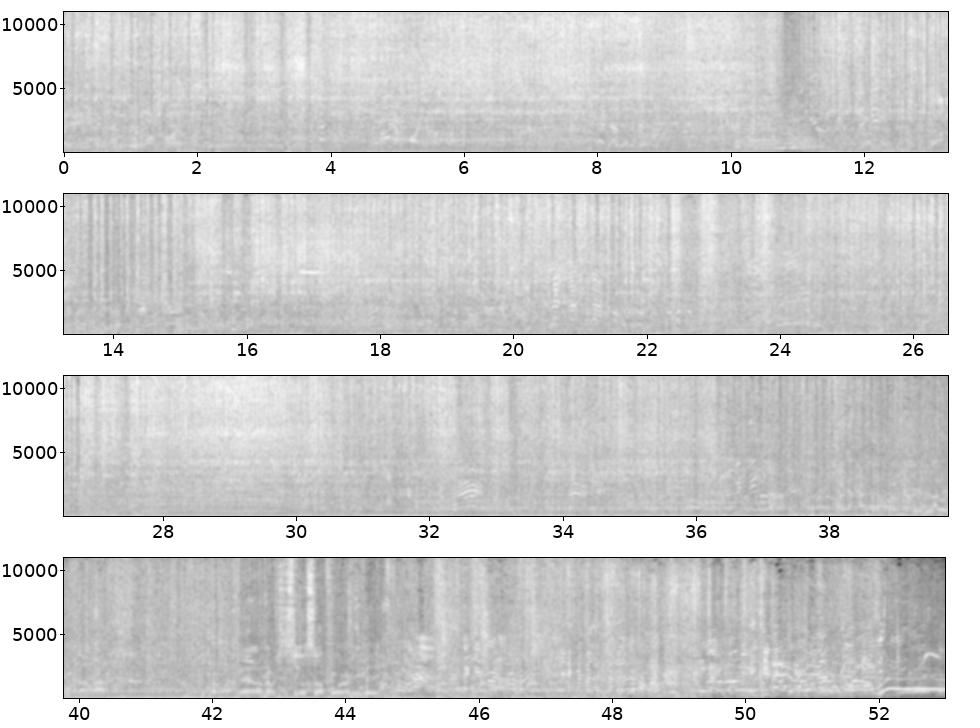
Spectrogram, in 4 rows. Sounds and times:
Speech: 0.0s - 24.7s, 30.8s - 53.0s
Car: 0.0s - 53.0s.

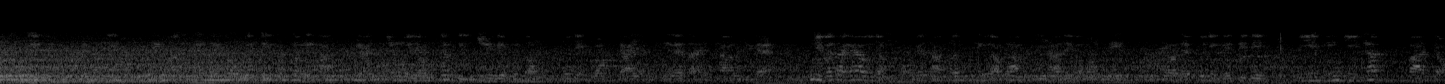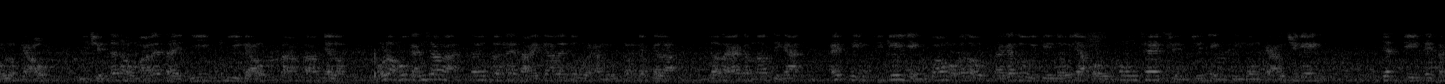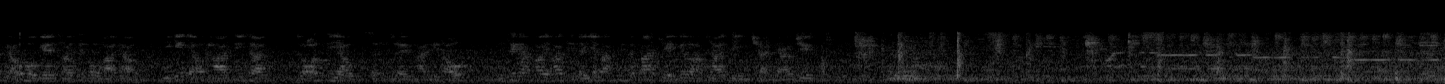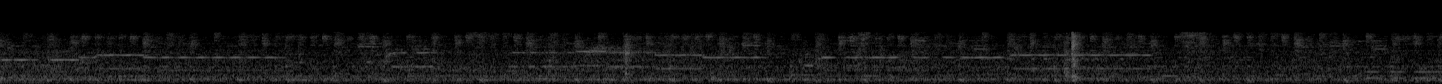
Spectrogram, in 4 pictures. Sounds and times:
Speech: 1.1s - 37.2s.

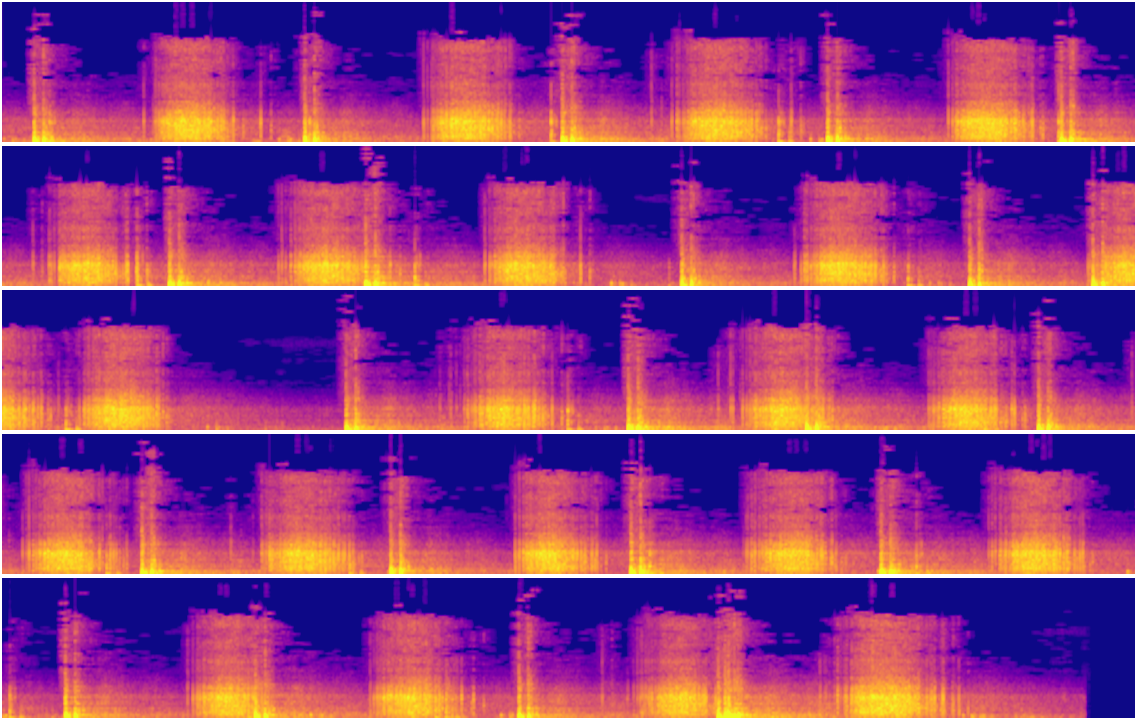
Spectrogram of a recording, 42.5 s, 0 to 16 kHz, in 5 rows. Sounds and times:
Firecracker: 0.0s - 42.2s
Outside, urban or manmade: 0.0s - 42.2s.

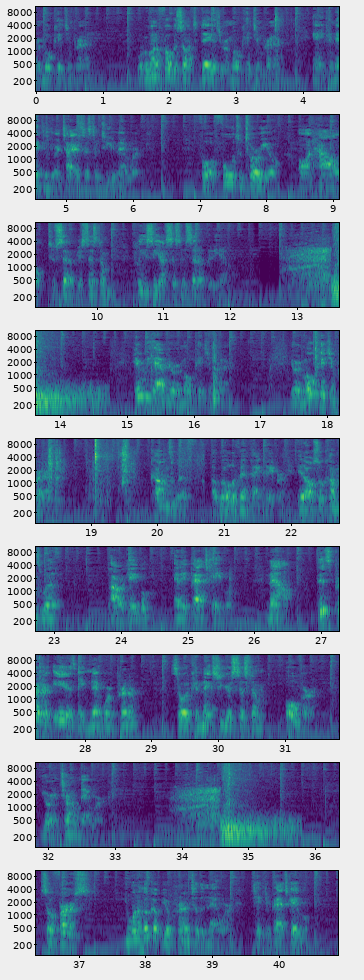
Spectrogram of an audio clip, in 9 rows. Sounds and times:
Speech: 0.0s - 0.8s, 1.5s - 6.1s, 6.9s - 12.0s, 15.1s - 16.6s, 17.4s - 18.6s, 19.9s - 23.2s, 23.8s - 32.9s, 36.4s - 40.5s
Music: 0.0s - 40.8s.

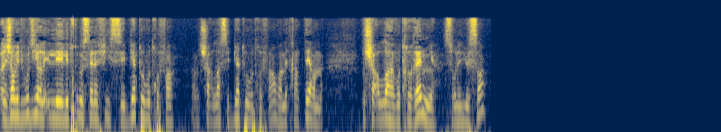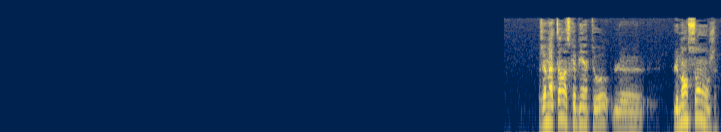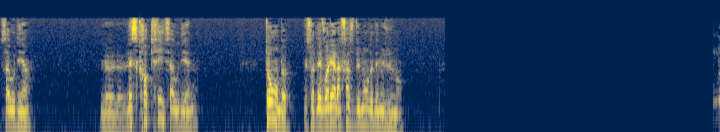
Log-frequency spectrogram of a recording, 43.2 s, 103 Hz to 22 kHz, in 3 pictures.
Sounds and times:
Speech: 0.0s - 6.5s, 7.2s - 9.8s, 25.2s - 29.6s, 30.8s - 32.9s, 34.2s - 37.0s.

